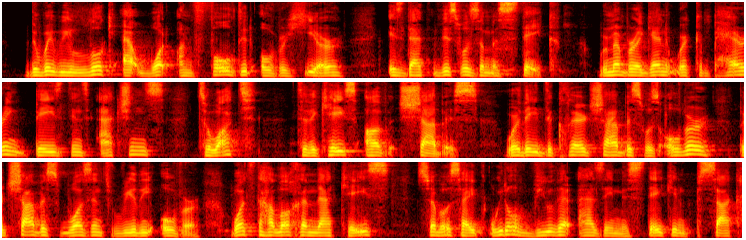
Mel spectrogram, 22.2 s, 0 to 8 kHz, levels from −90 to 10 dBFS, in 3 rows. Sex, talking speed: male, 150 wpm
